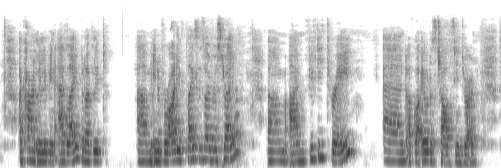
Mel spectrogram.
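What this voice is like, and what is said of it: Australian accent. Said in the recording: “I'm Australian. You can probably tell that by the accent.”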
